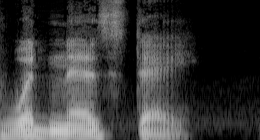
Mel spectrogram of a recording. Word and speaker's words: Wednesday: What were they thinking putting the D in Wednesday? Nobody says Wednesday. Nobody does that. Basically, the English language is a little bit of a challenge to people. Not naming names, but rhymes with a wrist. Well, Wednesday... I just find that to be odd. Like, okay, so the D is silent.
